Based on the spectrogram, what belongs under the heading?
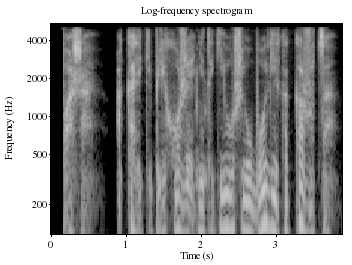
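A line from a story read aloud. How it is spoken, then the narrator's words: Whispering. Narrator (Russian): зашептал мне Сергей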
